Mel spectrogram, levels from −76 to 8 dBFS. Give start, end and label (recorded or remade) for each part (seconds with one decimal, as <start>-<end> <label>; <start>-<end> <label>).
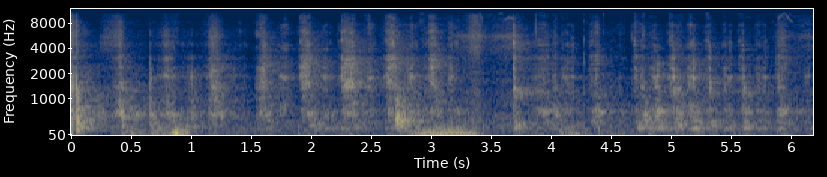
0.0-1.6 remade; 1.6-6.2 recorded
